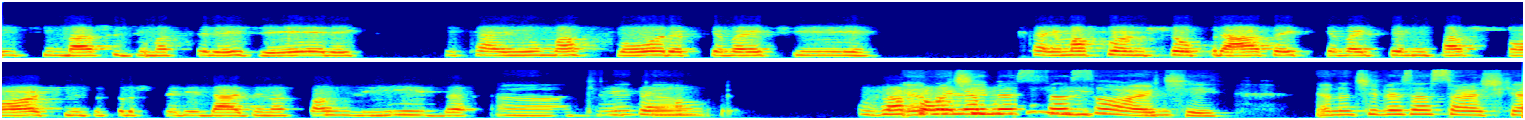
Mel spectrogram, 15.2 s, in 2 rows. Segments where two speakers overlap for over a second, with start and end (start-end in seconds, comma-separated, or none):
12.1-13.5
